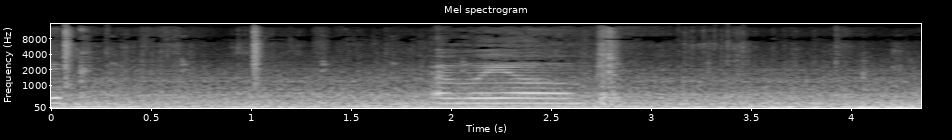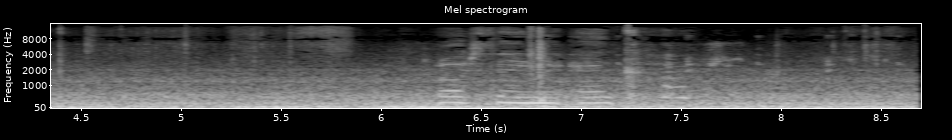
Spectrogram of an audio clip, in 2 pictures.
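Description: A car's engine and tyres rumble low and steady from inside the cabin.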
